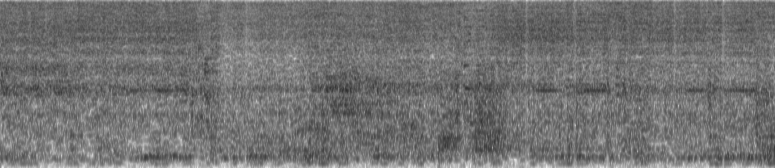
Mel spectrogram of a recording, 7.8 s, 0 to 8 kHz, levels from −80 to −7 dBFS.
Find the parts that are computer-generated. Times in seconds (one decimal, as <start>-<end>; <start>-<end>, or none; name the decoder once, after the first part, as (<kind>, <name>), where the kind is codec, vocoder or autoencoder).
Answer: none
